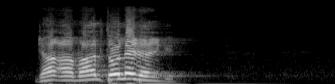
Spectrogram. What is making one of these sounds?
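An elderly man chants loudly into a microphone, in a large echoing hall.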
